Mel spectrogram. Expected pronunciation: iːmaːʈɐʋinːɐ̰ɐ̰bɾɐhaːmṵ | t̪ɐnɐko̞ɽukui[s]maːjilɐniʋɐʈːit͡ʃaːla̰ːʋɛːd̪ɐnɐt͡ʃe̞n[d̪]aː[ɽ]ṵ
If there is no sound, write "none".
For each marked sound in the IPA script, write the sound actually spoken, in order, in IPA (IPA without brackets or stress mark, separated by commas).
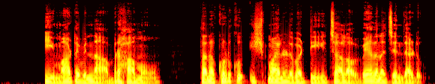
ʂ, d̪, ɽ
